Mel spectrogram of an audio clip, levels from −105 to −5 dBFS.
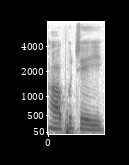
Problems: none marked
